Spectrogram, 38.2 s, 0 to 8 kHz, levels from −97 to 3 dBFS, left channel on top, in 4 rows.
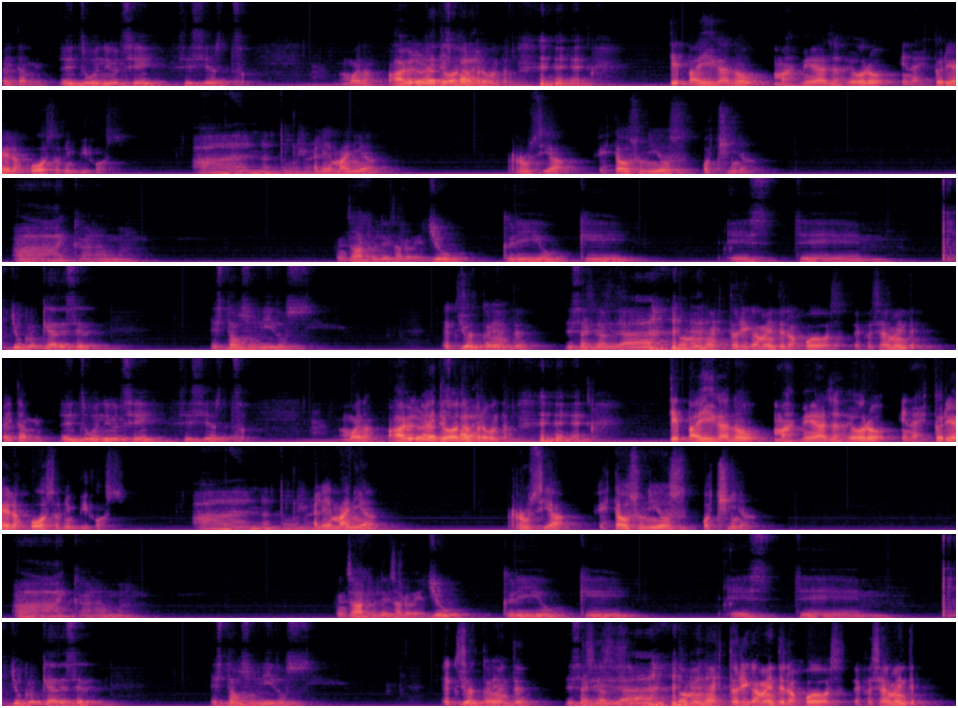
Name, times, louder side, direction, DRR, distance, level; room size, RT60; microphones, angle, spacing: voice 1, 0.0-0.4 2.3-2.4 3.4-5.0 6.7-10.6 12.6-13.3 14.6-15.2 15.5-17.1 22.4-23.3 33.0-33.9 34.5-35.0 35.4-37.7, right 3 dB, 65° right, 1.1 m, -33 dB
voice 2, 0.6-2.4 3.9-4.8 5.2-6.1 11.4-12.7 19.2-20.4 22.5-23.6 24.1-25.3 26.3-26.7 27.0-27.9 28.6-29.5 30.7-31.7 33.1-33.7 34.3-35.7, right 1 dB, ahead, 2.0 m, -36 dB
20.0 x 9.2 x 7.8 m
head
